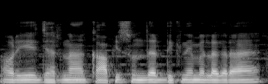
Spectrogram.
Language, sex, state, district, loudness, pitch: Hindi, male, Jharkhand, Deoghar, -16 LUFS, 105 Hz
